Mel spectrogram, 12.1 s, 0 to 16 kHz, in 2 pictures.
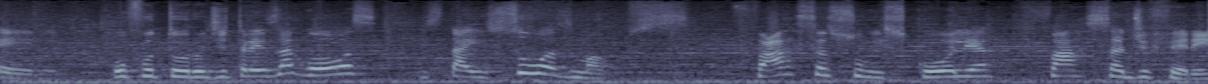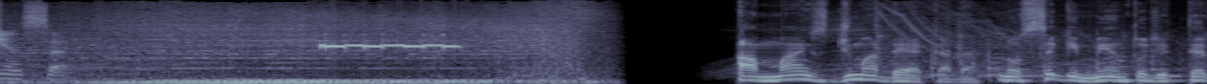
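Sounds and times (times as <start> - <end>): high warbling electronic beep: 7.6 - 8.7.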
